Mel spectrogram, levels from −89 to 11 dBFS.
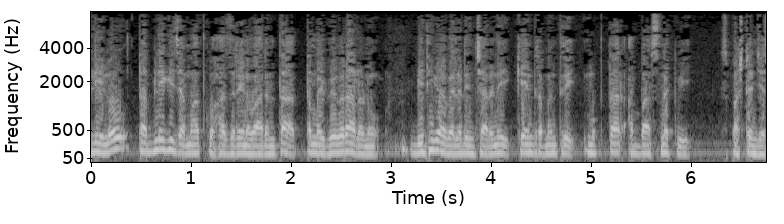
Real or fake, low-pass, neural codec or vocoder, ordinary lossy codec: real; none; none; none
